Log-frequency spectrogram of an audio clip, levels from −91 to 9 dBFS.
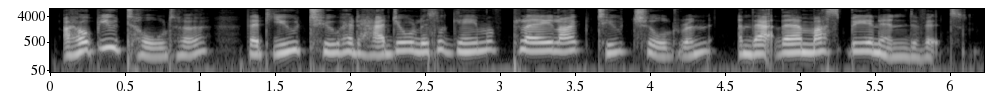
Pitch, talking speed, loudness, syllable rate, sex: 215 Hz, 260 wpm, -22 LUFS, 5.4 syllables/s, female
